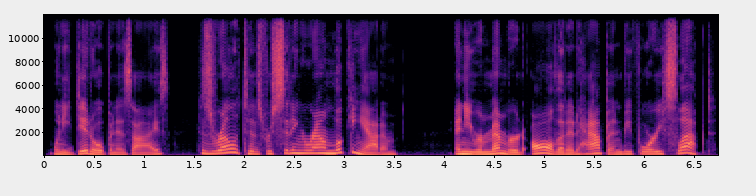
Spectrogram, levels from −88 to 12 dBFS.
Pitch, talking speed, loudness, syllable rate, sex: 195 Hz, 215 wpm, -17 LUFS, 6.7 syllables/s, female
